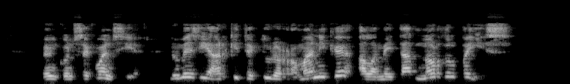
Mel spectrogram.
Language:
Catalan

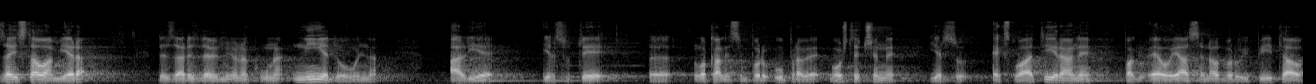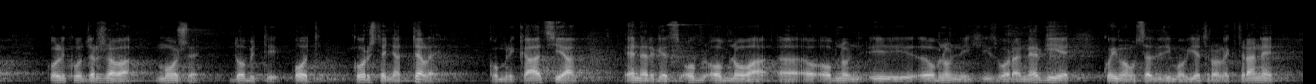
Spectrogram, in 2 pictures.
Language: Croatian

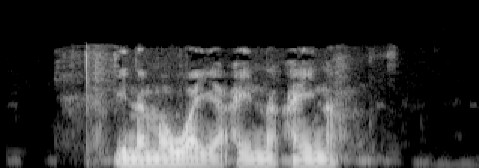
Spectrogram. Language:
Swahili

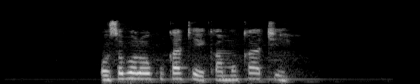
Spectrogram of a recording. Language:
Ganda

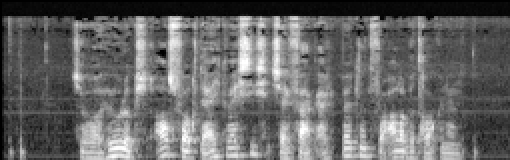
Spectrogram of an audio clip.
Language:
Dutch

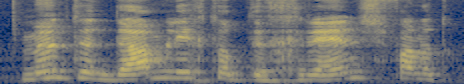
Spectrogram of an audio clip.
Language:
Dutch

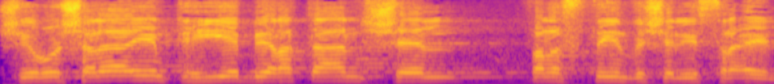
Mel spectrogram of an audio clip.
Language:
Hebrew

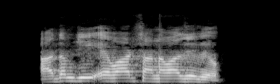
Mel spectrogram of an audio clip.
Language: Sindhi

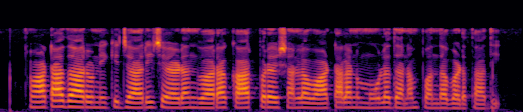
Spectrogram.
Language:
Telugu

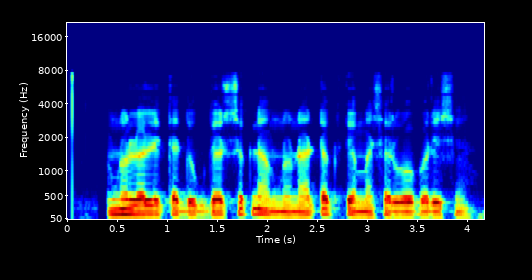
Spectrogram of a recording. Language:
Gujarati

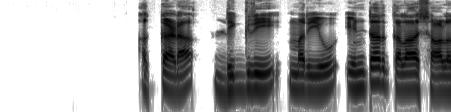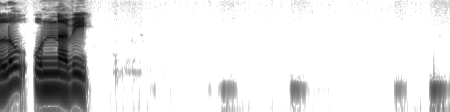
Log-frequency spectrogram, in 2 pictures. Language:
Telugu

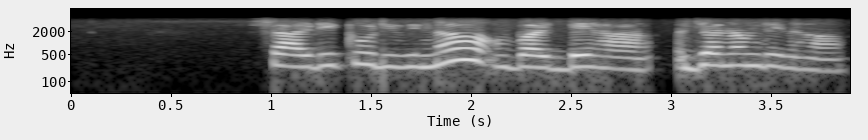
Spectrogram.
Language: Dogri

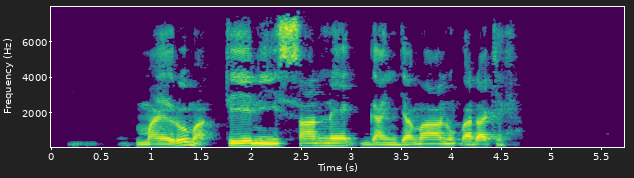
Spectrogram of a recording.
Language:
Borgu Fulfulde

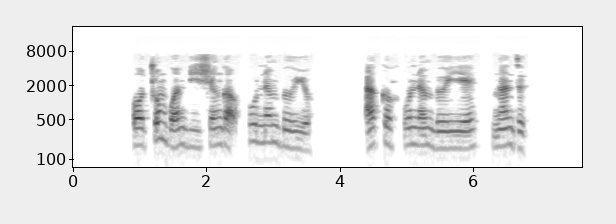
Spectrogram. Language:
Bamenyam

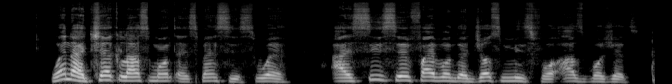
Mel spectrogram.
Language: Nigerian Pidgin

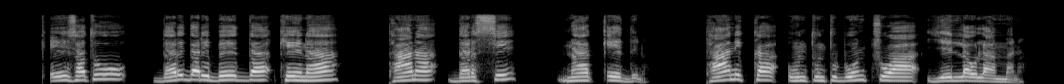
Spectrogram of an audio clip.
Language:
Dawro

